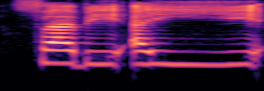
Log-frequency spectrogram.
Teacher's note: کلمت فَبِأَيِّ کے آخری میں یا پہ تشدید ہے تو ہم 2 حرف کے برابر یا کو پڑھیں گے، اور کیونکہ تشدید زیر کا ہے تو ہمیں زیر کو ظاہر کرنا ہے.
